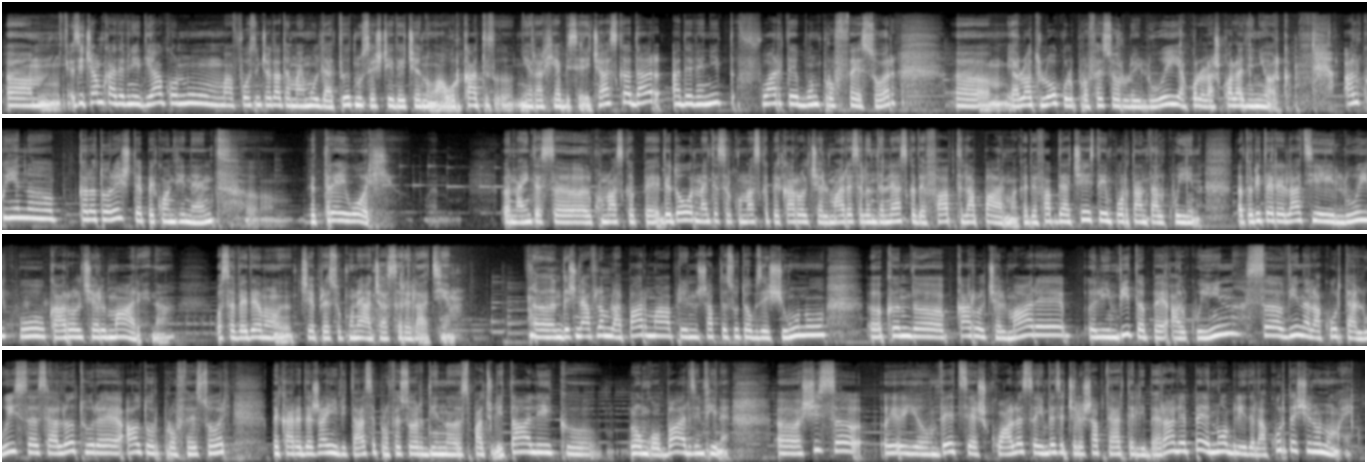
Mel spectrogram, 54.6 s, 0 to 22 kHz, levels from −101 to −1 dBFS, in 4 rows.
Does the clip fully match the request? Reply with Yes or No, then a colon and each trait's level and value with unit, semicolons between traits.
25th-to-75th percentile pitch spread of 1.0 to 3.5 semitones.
No: average, 3.9 semitones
